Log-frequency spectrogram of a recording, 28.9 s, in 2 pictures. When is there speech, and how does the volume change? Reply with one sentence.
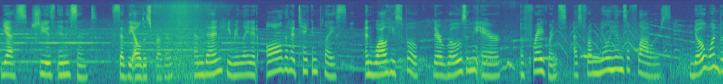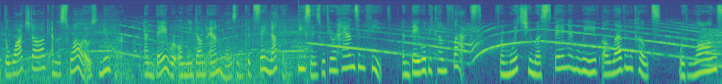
You can hear the speech from 0.0 to 28.8 s, at a steady volume.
